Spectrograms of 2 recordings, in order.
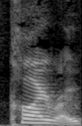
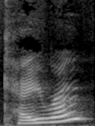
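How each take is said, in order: First: Cairo said KY-roh, like the Egyptian capital; Cairo as spelt. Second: Cairo said KAY-roh; local pronunciation of Cairo. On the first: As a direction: say Cairo with an "eye" vowel. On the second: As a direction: say Cairo with a long "ay" vowel, as in "day". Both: Shown as a demonstration. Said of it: "it's, it's pronounced Cairo".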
